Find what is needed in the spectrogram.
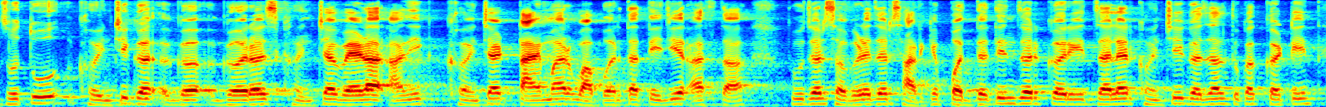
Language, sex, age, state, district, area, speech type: Goan Konkani, male, 18-30, Goa, Tiswadi, rural, spontaneous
